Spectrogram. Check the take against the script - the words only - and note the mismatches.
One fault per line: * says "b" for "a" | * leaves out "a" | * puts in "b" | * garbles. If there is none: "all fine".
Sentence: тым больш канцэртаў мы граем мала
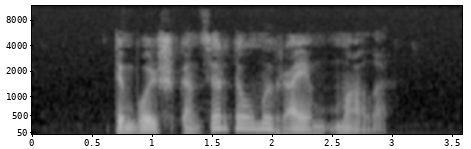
all fine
